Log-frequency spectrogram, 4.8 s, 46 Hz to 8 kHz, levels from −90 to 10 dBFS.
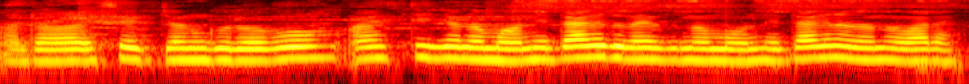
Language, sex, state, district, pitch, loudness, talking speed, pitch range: Chakma, female, Tripura, Dhalai, 210 Hz, -16 LUFS, 260 wpm, 200-225 Hz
